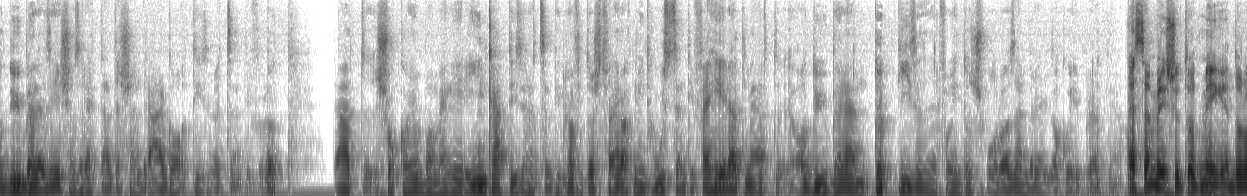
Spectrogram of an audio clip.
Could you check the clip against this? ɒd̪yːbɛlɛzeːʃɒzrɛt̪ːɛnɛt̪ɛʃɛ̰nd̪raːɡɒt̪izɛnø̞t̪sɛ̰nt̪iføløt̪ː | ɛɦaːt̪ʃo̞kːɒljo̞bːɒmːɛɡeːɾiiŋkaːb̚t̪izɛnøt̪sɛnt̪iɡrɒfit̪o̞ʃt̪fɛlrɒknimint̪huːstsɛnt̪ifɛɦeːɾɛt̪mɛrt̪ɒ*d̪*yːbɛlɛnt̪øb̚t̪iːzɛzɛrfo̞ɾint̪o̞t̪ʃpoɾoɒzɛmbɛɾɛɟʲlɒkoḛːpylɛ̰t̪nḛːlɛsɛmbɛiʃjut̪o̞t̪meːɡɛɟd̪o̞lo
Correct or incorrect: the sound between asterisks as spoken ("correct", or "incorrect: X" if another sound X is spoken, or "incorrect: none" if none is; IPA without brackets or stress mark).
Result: correct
